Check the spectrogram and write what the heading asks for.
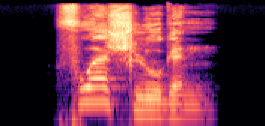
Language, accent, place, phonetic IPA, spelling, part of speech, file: German, Germany, Berlin, [ˈfoːɐ̯ˌʃluːɡn̩], vorschlugen, verb, De-vorschlugen.ogg
- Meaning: first/third-person plural dependent preterite of vorschlagen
